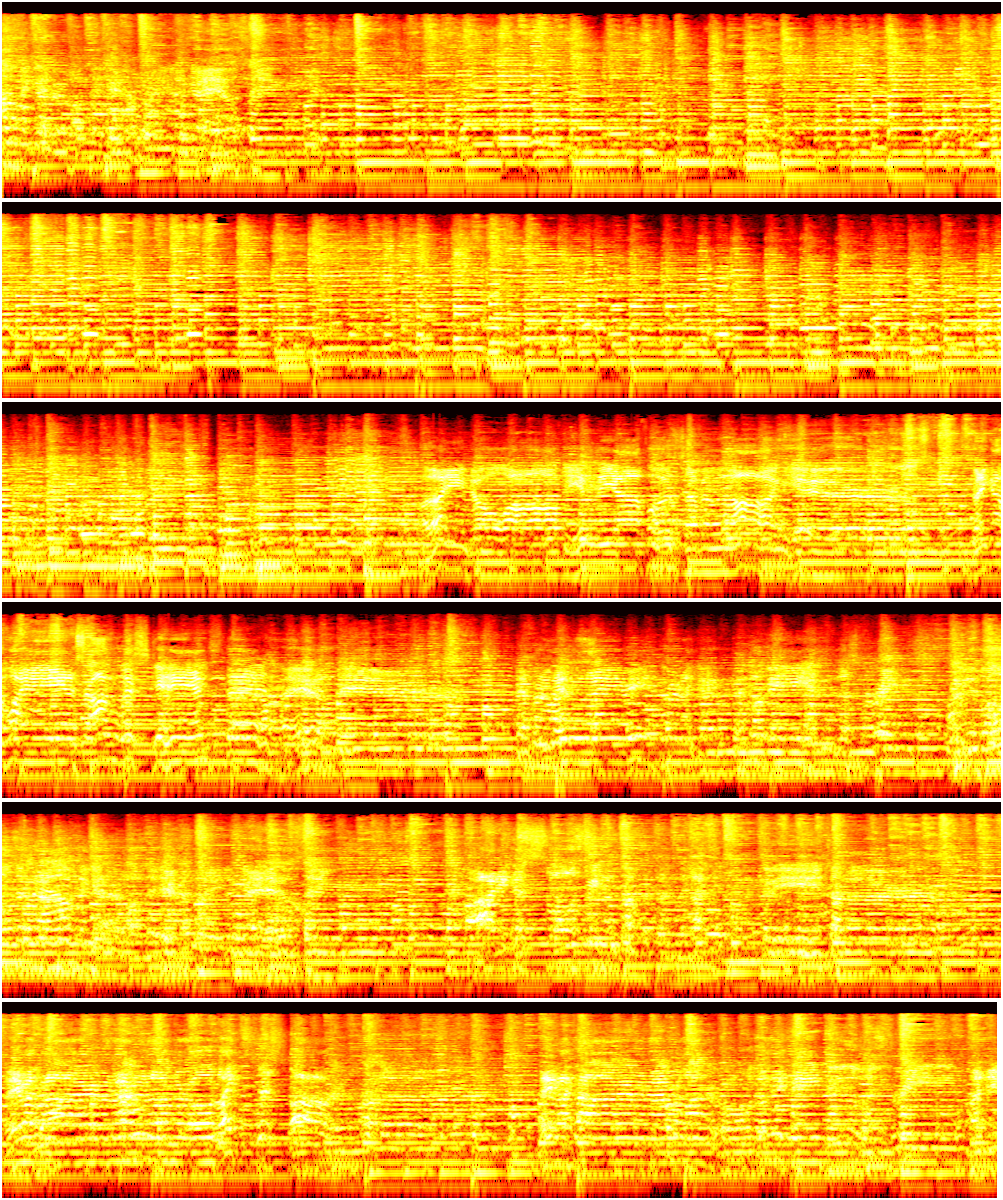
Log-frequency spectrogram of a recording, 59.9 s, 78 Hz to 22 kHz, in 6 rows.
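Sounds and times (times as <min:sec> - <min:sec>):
banjo picking: 0:00.0 - 0:59.9
fiddle playing: 0:00.0 - 0:59.9.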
